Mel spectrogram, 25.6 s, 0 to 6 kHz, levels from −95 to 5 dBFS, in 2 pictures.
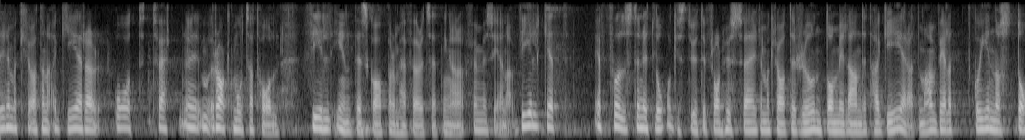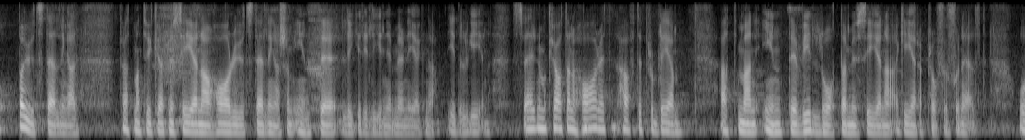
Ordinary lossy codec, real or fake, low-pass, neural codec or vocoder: none; real; 5.4 kHz; none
